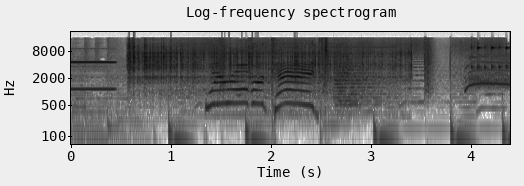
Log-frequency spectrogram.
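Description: Domotec stainless-steel kitchen blender switched on, a loud noisy whir starting about half a second in and cutting off shortly before the end. Background music with a pulsing bass beat runs under it, and two drawn-out vocal exclamations sound over the whir.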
